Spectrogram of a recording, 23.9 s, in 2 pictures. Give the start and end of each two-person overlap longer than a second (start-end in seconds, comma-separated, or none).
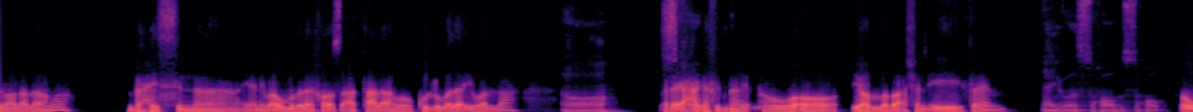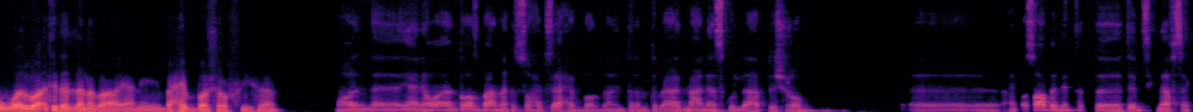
none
